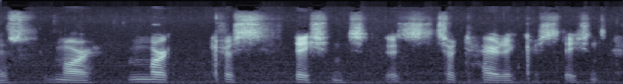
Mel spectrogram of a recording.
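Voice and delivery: exasperated. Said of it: "he's just gonna just exasperatedly say".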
